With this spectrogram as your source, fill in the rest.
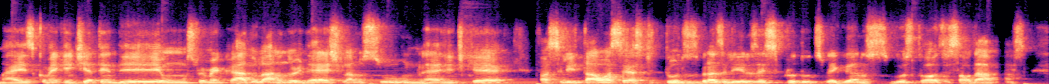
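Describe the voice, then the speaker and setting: Moderate-paced, flat, monotone speech with hardly any pauses, audible room echo and music in the background. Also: man, medium pitch for a man. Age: 30s. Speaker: business founder. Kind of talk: casual interview.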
